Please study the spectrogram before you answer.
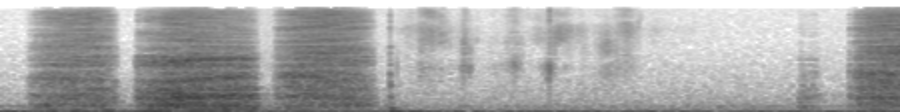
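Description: A gloved hand writes with pink chalk on a small, flat, solid slate chalkboard in a wooden frame, tapping out letters. Long, broadband scratchy strokes rasp across the slate, followed by softer, quieter taps and short scratches, before another loud stroke comes in at the end.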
